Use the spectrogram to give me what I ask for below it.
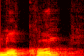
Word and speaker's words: লক্ষণ: কোনো ফলা যুক্ত থাকে, তাহলে এটা কিন্তু মানে সব আদ্য ও এর উচ্চারণ কি অবিকৃত থাকে, কোনো পরিবর্তন হয় না। যেমন লক্ষণ, একইভাবে দেখো আমি এখানে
